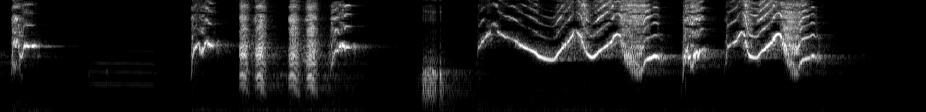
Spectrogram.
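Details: Female Javan myna calling the male, used as a lure to provoke singing: harsh buzzy bursts, then a long wavering whistled phrase that rises and falls several times; faint steady tones early on.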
